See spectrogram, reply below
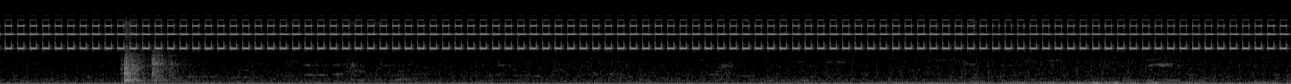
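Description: Crisp high-pitched beeps repeat evenly about four times a second without stopping; the alarm clock's alarm works normally.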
